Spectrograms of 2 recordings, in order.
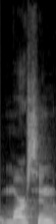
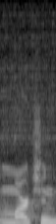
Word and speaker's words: Marcin: And that is Tim Henson and also Marcin, or Marcin, I believe is how you say his name because he's Polish.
